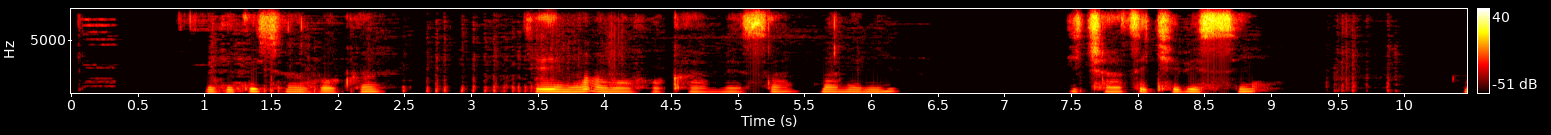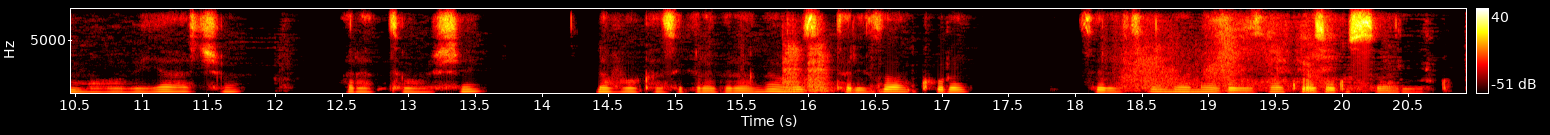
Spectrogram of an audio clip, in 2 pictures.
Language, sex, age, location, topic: Kinyarwanda, female, 50+, Musanze, agriculture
